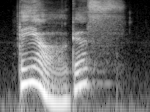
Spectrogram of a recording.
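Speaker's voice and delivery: suspicious, wary, distrustful tone with rising pitch. A woman answers a newspaper reporter asking about a girl, suspicious. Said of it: "said the woman suspiciously".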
